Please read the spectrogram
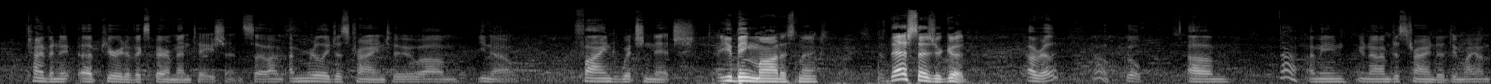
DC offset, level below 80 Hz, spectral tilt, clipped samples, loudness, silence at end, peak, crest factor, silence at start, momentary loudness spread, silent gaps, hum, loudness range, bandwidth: under 0.1%; -46 dBFS; -5.5 dB/octave; under 0.1%; -22 LUFS; 0 s; 0 dBFS; 24 dB; 0 s; 23 LU; none; none; 15 LU; 14 kHz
